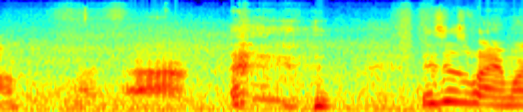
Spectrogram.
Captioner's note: laughs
